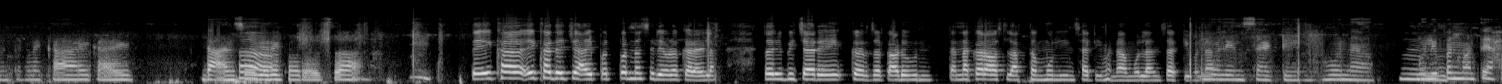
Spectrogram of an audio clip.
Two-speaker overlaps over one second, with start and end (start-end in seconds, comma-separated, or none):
none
